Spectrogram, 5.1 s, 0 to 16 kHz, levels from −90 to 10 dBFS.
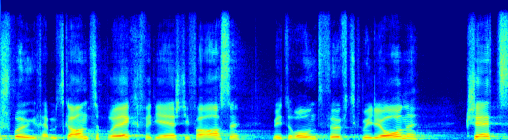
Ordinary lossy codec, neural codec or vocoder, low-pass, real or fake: none; autoencoder, 48 kHz, 128 numbers a frame, DAC-VAE, trained on Japanese speech; 14.4 kHz; fake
